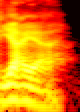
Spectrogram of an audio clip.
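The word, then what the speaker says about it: γιαγιά: No, it's Yaya. Yeah, that's how I did too. Yeah, it's a pronunciation. The emphasis is on the first syllable.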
